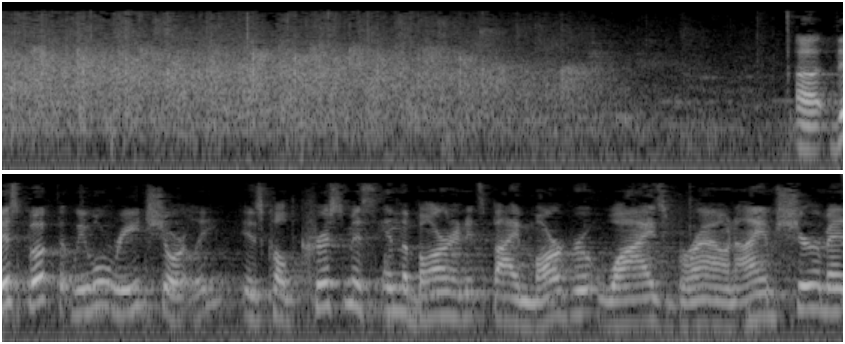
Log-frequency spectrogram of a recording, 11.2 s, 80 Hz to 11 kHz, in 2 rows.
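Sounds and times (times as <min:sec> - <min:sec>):
audience round of applause: 0:00.0 - 0:04.3
speech: 0:05.3 - 0:11.2.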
